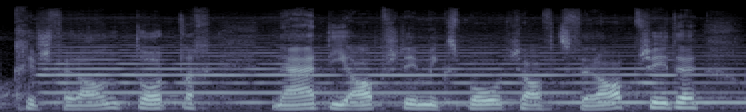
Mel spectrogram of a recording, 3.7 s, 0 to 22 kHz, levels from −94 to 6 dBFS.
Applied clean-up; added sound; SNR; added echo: none; Wind instrument, woodwind instrument; 6 dB; none.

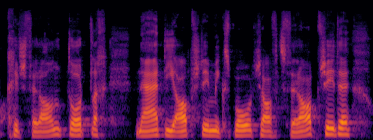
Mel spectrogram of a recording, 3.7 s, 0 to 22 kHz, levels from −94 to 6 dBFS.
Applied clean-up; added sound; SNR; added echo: neural mask model Resemble Enhance denoiser.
